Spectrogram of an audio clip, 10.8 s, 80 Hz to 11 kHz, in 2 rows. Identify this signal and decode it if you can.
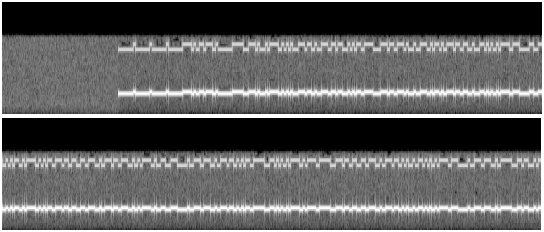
RTTY (45.45 baud, 170 Hz shift), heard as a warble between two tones, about 2200 Hz centre. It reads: THEY ALSO HAD PREMISES IN NEWMAN STREET IN …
